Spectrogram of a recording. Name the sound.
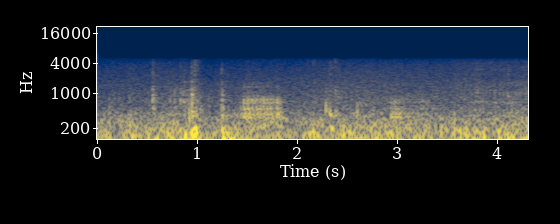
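cat purring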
